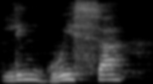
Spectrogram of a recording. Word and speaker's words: linguiça: Exemplo: aguentar ambiguidade, consequência, delinquente, equino, frequência, linguiça, tranquilo, frequentar. Vocês percebem que em todos os us foram pronunciados. Fracamente, mas foram.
